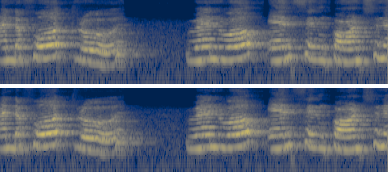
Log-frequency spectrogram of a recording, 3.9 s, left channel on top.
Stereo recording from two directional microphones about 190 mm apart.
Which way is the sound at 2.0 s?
15° right (ahead or behind).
